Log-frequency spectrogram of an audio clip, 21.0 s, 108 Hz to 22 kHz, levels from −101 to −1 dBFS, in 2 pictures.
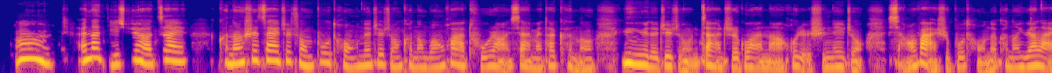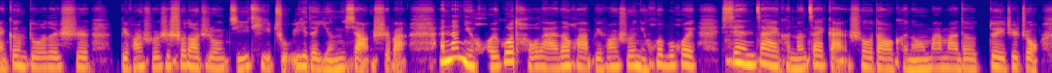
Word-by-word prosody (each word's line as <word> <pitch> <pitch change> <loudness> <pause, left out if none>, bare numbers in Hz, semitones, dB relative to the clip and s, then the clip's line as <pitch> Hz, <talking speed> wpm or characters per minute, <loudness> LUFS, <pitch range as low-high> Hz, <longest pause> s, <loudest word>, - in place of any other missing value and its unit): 嗯， 290 -6 +6 0.2
哎， 275 - +3
那 335 +1 +5
的 205 -8 -4
确 250 +7 0
啊。 220 -5 +5
在 255 +1 +2 0.3
可 235 - -5
能 220 +2 +5
是 275 +1 +1
在 275 +1 +4
这 260 0 -2
种 210 -6 -1
不 240 +2 -5
同 185 -5 -6
的 195 - -1
这 215 +1 -5
种 180 -3 -6
可 195 - -8
能 170 0 -6
文 170 +2 -5
化 220 -1 -1
土 175 -1 -8
壤 185 - -2
下 - - 0
面， 155 - -6
它 190 - -4
可 185 0 -8
能 155 +1 -6 0.3
孕 230 -2 +7
育 205 -1 +4
的 170 -2 -3
这 185 +1 -1
种 130 -6 -5
价 - - +1
值 160 - -4
观 170 - -4
呐， 80 -2 -2
或 185 - -6
者 145 - -6
是 150 - -4
那 170 +1 -4
种 130 -5 -5 0.3
想 - - +2
法 - - +6
是 - - -6
不 170 - -8
同 120 -9 -8
的。 130 - -4
可 190 - -9
能 165 0 -5
原 185 +2 +1
来 180 - 0
更 190 -2 -1
多 170 -1 -5
的 170 0 -4
是， 170 -1 -3 0.3
比 160 - -3
方 165 +3 -3
说 170 -1 -6
是 190 +1 -2
受 195 - +2
到 180 -2 +1
这 180 - -8
种 165 -2 -5
集 155 +3 -1
体 180 -2 -3
主 - - -4
义 185 - +1
的 160 -1 -3
影 145 +2 -2
响， 175 - +3
是 - - -3
吧？ - - -1 0.3
诶， 255 - +9
那 325 +4 +9
你 255 -10 +9
回 180 -1 -2
过 250 +7 +7
头 175 -8 -4
来 160 -2 -2
的 185 +1 +2
话， 180 -3 -2
比 155 - -6
方 175 +3 -2
说 190 0 -3
你 175 -5 +2
会 210 +5 -3
不 190 -1 -2
会， 195 -1 0 0.2
现 235 -5 +5
在 210 -5 +3
可 180 - -7
能 155 0 -2
在 195 - +3
感 200 - -1
受 175 -2 -4
到 160 -2 -1
可 150 - -8
能 140 +1 0
妈 160 +1 -5
妈 160 -1 -4
的 155 -1 -6
对 175 -3 0
这 175 +2 -4
种 160 -1 -3
180 Hz, 300 characters per minute, -22 LUFS, 165-210 Hz, 0.3 s, 诶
